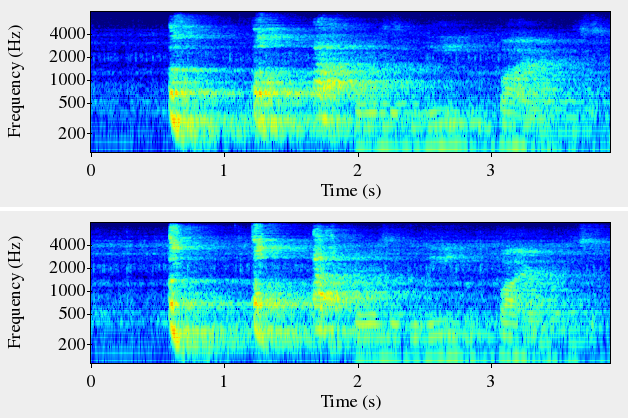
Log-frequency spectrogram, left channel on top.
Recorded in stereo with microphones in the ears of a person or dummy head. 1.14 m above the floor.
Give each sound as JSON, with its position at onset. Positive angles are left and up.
{"t": 0.6, "sound": "a shout", "side_deg": -45, "distance_m": 2.0}
{"t": 2.0, "sound": "a man speaking", "side_deg": -60, "distance_m": 1.6}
